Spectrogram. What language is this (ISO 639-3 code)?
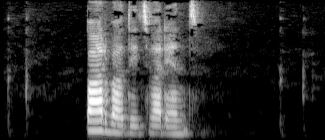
lav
